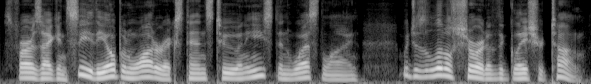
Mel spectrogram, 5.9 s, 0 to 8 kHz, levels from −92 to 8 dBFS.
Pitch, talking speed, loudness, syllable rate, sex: 145 Hz, 255 wpm, -16 LUFS, 5.8 syllables/s, male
